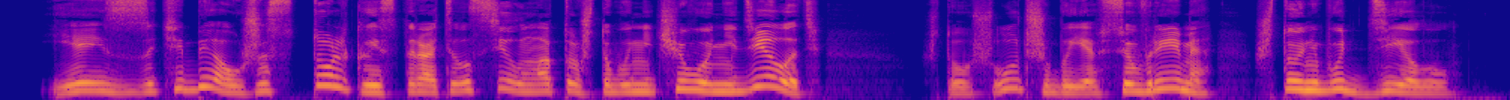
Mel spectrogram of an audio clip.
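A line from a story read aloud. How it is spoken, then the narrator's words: Unpleasant voice. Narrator (Russian): сказал Малинин каким-то противным голосом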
